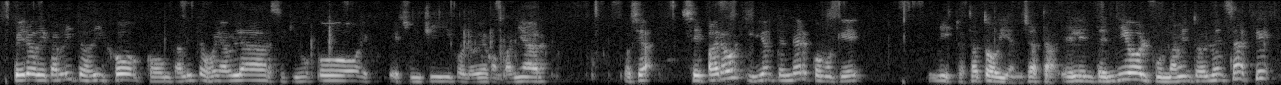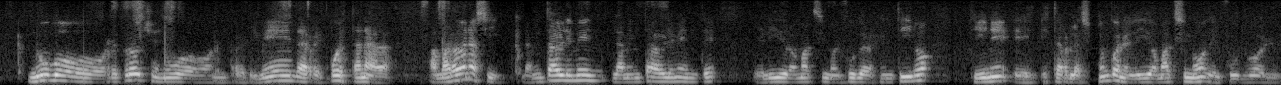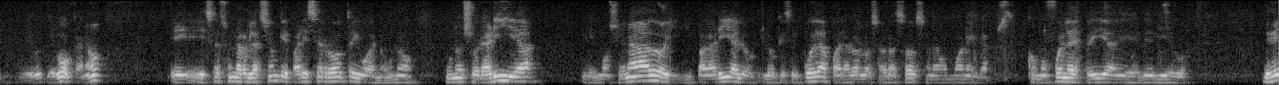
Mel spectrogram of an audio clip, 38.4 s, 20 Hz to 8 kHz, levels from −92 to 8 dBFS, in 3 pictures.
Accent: Argentinian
